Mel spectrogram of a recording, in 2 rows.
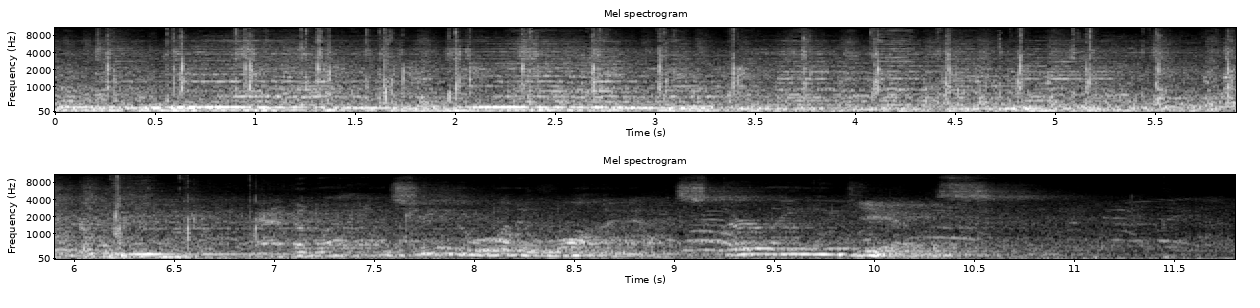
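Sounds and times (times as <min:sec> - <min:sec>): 
brass band playing during a basketball game in an arena: 0:00.0 - 0:06.8
crowd noise in a big arena: 0:00.0 - 0:11.8.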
